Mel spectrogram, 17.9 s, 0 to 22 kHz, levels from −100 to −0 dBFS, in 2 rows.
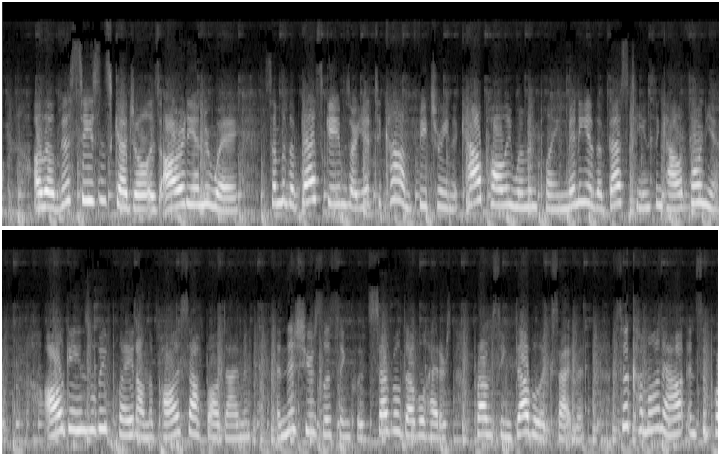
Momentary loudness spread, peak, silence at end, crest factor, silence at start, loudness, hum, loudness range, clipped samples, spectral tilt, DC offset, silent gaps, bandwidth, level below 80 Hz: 10 LU; -4 dBFS; 0 s; 14 dB; 0 s; -19 LUFS; none; 4 LU; under 0.1%; -8.5 dB/octave; under 0.1%; none; 7.8 kHz; -40 dBFS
